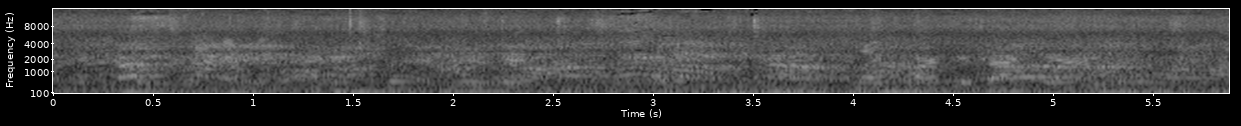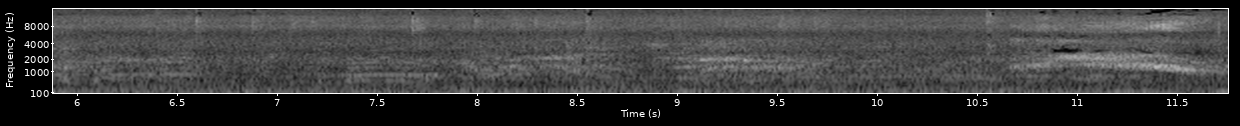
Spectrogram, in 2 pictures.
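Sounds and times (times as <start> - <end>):
crowd chatter and bustle at a theme park: 0.0 - 11.7
child screaming in a theme park: 10.7 - 11.7.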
